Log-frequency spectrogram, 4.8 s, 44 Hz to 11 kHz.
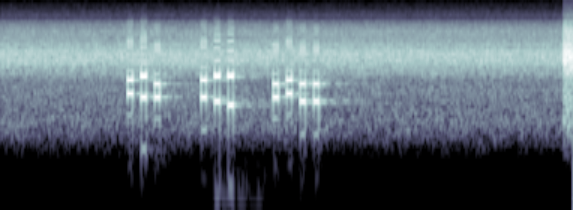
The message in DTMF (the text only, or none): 097 863 7044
